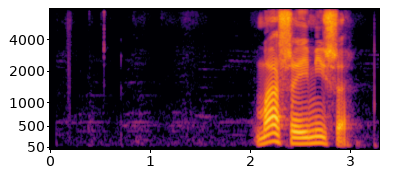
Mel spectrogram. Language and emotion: Russian, neutral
